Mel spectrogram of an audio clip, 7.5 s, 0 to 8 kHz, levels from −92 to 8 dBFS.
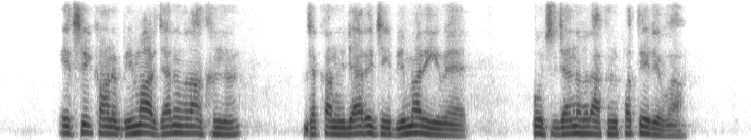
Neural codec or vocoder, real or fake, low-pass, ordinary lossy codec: codec, 16 kHz, 1.1 kbps, Voila-Tokenizer; fake; 7.2 kHz; Opus, 32 kbps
